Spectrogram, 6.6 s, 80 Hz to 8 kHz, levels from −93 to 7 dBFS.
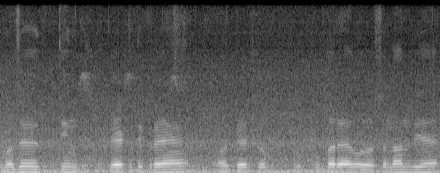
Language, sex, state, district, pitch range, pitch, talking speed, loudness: Hindi, male, Rajasthan, Bikaner, 120-130 Hz, 125 Hz, 125 wpm, -16 LUFS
